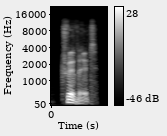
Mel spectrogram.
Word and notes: trivet: British English

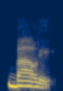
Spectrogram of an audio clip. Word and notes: bowie: Indian

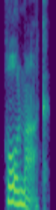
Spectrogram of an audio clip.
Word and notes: hallmark: Indian

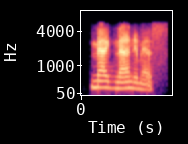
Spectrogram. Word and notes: Magnanimous: Indian

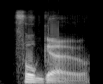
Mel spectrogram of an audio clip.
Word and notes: forgo: British English

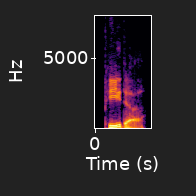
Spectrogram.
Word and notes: pita: American English

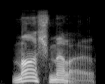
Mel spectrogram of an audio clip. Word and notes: marshmallow: British English

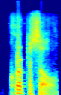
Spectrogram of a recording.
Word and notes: corpuscle: American English

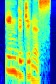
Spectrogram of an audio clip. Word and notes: Indigenous: Indian

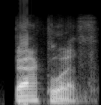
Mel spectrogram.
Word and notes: backcloth: American English

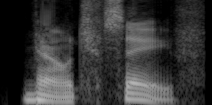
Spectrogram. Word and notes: vouchsafe: American English

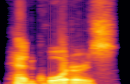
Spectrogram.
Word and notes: Headquarters: American English

